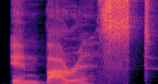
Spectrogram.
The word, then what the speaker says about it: embarrassed: Từ này chỉ có 3 âm tiết và trọng âm rơi vào âm tiết thứ hai các bạn nhé. Âm tiết đầu tiên có chữ âm y ngắn e, e, im. Các bạn không đọc là em nhé. Các bạn cũng đừng quên 2 phụ âm cuối và embarrassed.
